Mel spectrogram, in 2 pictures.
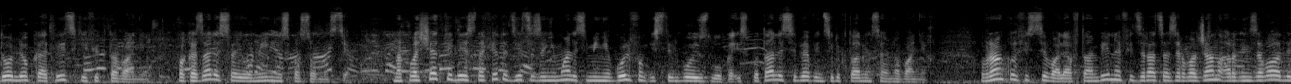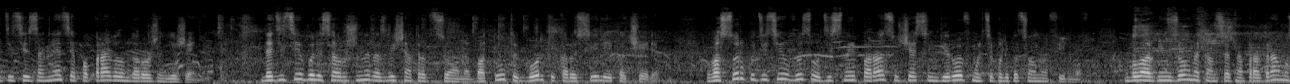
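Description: No technical faults can be heard anywhere in this audio. Nothing in the sound points to a problem in how it was captured, processed or delivered.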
